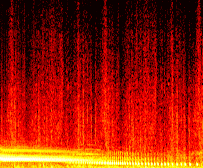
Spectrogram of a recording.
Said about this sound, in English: Weddell seals trill, chirp, whistle, and buzz.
